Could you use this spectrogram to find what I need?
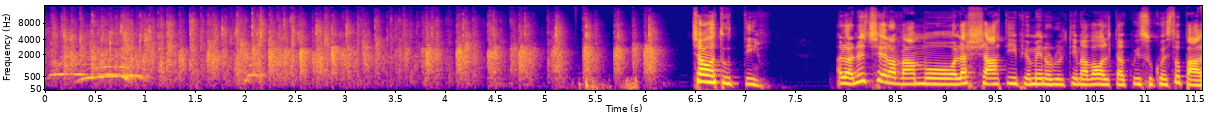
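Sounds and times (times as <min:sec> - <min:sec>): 
whoops and cheers: 0:00.0 - 0:01.2, 0:01.9 - 0:02.5
audience applause: 0:00.0 - 0:06.2
speech: 0:06.5 - 0:07.3, 0:07.9 - 0:11.5.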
